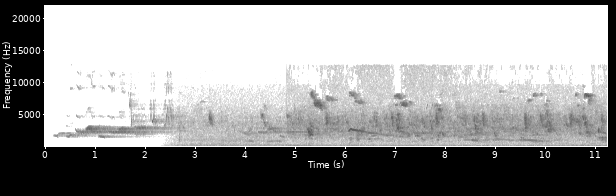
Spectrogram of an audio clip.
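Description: Many birds chirping and calling, short rapid notes with a few longer gliding calls, over a steady low outdoor background noise. It begins about two seconds in, after a short series of clear held tones.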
